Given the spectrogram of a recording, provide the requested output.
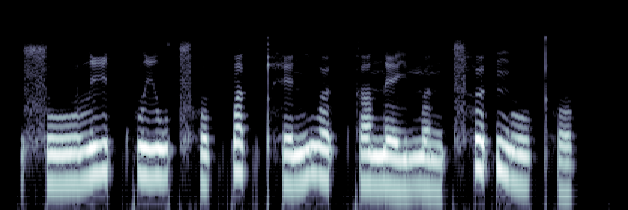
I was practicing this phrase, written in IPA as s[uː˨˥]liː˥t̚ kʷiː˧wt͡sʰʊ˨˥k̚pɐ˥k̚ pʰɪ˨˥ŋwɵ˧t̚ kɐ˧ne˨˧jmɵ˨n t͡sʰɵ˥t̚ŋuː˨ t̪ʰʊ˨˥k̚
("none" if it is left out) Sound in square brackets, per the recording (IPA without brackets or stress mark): uː˨˧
